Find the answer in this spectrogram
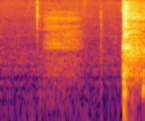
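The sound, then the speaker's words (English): A single harsh, dry cough from someone with a dry throat bursts out loudly near the end, following a long quiet stretch with only faint background sound. “Excuse me, my throat's dry.”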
